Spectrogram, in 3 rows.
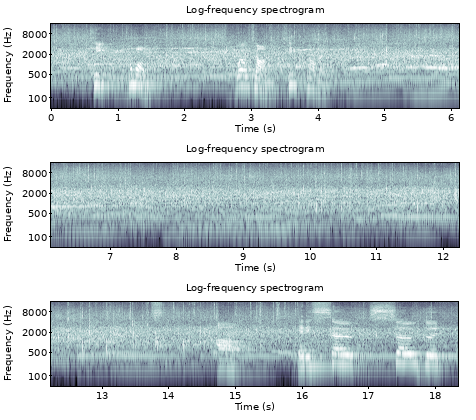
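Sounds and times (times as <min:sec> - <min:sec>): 
audience applause: 0:00.0 - 0:18.3
speech: 0:00.6 - 0:01.7, 0:02.8 - 0:04.4, 0:14.8 - 0:15.2, 0:15.9 - 0:18.3.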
